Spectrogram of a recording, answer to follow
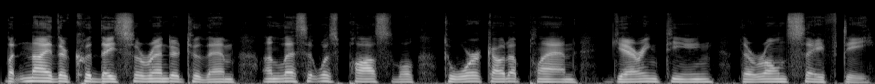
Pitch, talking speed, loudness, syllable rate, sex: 125 Hz, 135 wpm, -20 LUFS, 4.0 syllables/s, male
